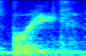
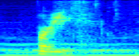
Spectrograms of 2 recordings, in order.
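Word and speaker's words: Brheeg: The H Okay. is silent. Brieg. Bree.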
